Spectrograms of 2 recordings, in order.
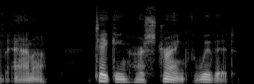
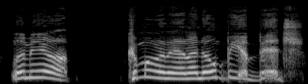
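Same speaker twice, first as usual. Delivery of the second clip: high, loud, strained man's voice; begging and griping from the ground; pinned man pleading; 13 semitones higher, 6 dB louder than usual. Acted. Pinned Hugh begging to get up.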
